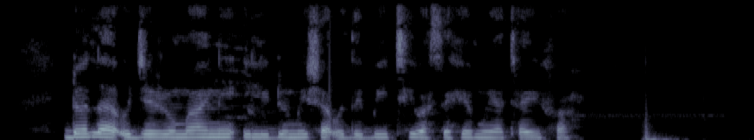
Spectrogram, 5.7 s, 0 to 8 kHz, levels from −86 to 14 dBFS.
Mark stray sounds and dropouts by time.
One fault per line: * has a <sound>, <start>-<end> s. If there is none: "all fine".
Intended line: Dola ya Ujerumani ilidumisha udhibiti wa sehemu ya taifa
* has a thud, 4.8-5.2 s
